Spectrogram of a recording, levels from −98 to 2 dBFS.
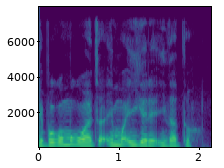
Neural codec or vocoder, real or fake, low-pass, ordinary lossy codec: none; real; 7.2 kHz; none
